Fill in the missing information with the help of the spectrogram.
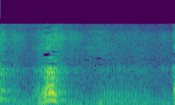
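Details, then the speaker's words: One harsh, bark-like vocal burst from a boy with suspected rabies, bitten by a dog about two weeks earlier, reportedly fully vaccinated, who began barking like a dog today. "got all his rabies vaccines but the patient started behaving this way today Adama behavior barking like a dog"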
